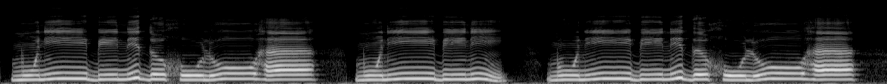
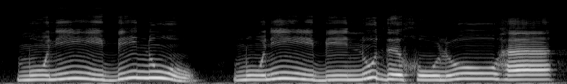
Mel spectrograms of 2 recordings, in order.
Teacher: الوصل طقس ساكنان الاول هو نون التنوين الساكنه والثاني هو الدال حفص يحرك نون التنوين الساكنه بالكسر فتقرا منيب ادخلوها مني بني منيب ادخلوها والقراء الاخرين حركوها بالضم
